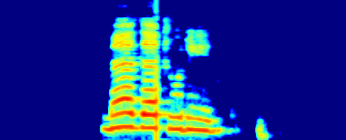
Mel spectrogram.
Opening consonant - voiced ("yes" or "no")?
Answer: yes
